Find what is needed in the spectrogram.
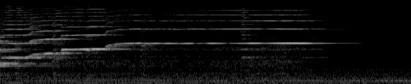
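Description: Solo violin playing a rising run of quick notes that climbs to a high note, held for about a second and stopped just after three seconds in, leaving a pause of faint room sound.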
